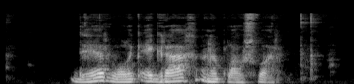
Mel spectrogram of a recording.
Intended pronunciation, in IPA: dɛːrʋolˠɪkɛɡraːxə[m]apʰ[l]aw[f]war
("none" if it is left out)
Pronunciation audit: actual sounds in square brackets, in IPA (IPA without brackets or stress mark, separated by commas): n, l, s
